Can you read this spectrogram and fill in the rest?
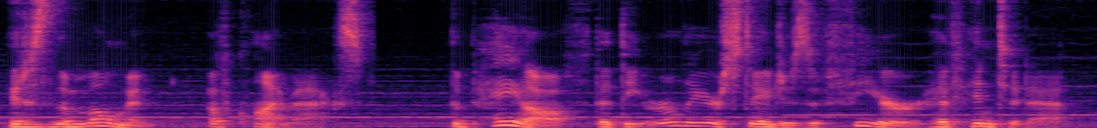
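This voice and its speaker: A man reading rulebook passages aloud as scripted narration, in a measured, dramatic explanatory way. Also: on the high side, big pitch swings, darkish tone, soft background music. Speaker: reader of rulebook quotations.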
